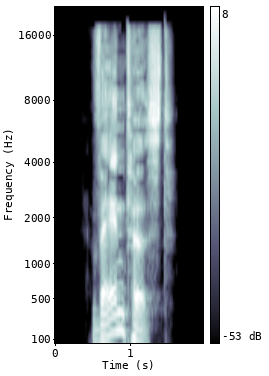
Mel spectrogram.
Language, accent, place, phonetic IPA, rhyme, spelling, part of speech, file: German, Germany, Berlin, [ˈvɛːntəst], -ɛːntəst, wähntest, verb, De-wähntest.ogg
- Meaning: inflection of wähnen: 1. second-person singular preterite 2. second-person singular subjunctive II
